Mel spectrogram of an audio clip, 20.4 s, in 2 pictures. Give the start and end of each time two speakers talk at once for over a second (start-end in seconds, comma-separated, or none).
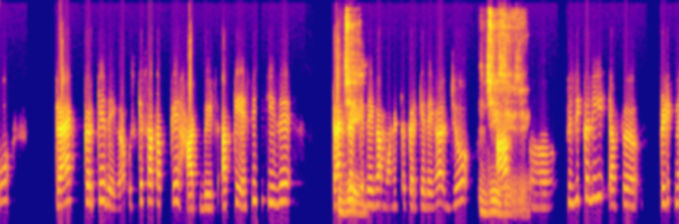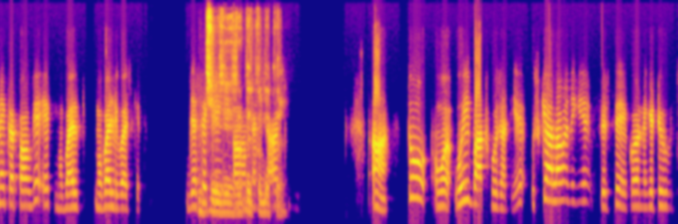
13.2-14.5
